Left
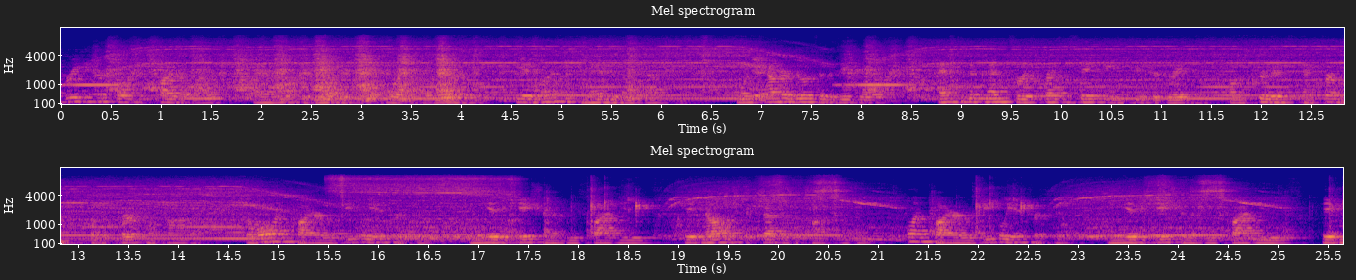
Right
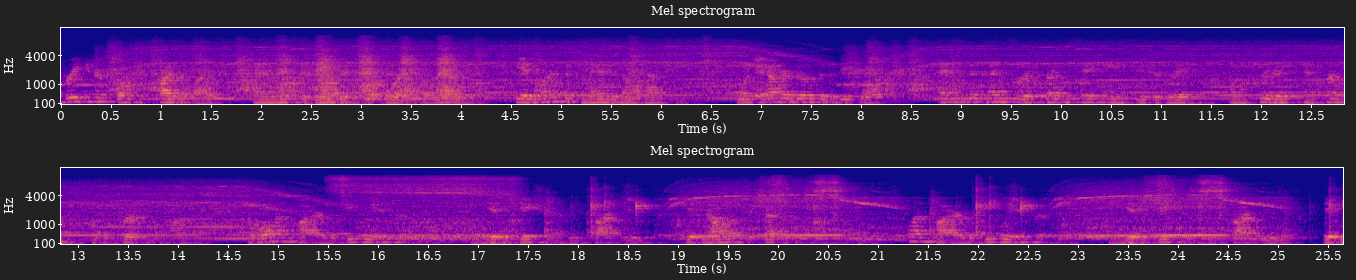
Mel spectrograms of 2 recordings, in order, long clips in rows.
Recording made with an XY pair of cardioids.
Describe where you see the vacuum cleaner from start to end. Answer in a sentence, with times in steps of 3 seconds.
You can hear the vacuum cleaner on the left from 0 s and in the centre from 18 s.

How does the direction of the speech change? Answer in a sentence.
In this clip you hear the speech move to the left.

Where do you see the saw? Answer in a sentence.
In this clip you hear the saw on the left.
